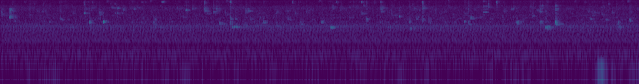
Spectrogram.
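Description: Near silence: faint room tone with a steady low hum, a scatter of faint tiny ticks, and one soft low thump about six seconds in.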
